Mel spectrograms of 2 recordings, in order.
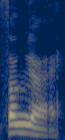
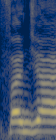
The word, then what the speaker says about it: fungi: Has anyone ever seen the movie Fantastic Fungi? There's different way you can pronounce it fungi or fungi.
